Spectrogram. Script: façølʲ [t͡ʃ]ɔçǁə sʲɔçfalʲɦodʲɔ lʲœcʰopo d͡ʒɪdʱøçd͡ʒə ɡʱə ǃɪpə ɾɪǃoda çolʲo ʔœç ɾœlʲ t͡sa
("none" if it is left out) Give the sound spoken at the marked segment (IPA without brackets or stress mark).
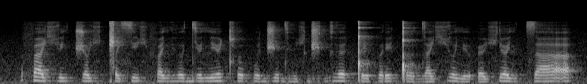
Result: t͡ʃ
